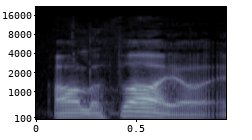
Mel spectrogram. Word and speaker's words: aletheia: Apo, aletheia, actually, is the accents on the syllable at the end.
